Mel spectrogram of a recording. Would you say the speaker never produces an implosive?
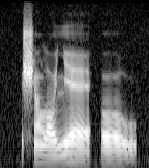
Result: yes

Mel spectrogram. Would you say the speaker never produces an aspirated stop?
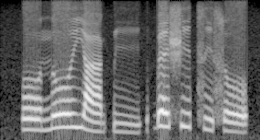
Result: yes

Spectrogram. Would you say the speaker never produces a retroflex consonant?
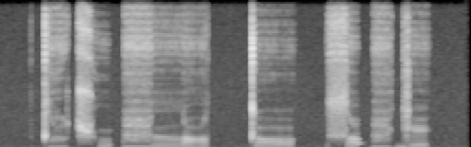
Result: no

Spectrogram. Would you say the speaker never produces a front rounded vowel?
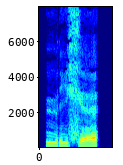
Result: no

